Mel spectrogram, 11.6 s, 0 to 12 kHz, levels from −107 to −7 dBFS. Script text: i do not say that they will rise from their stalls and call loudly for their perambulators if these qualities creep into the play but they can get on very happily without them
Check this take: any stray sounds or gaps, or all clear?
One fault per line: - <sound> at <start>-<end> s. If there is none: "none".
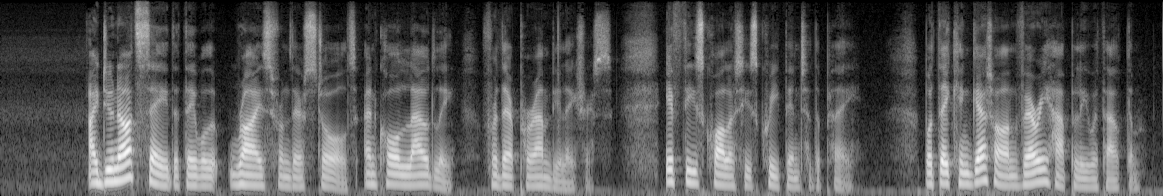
none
